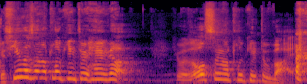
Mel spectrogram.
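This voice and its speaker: Noticeable background noise sits behind a man speaking with a Serbian accent. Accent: Serbian accent, sometimes taken for Russian. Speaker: sales agency founder. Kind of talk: casual chat. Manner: casual, peppered with like and bro.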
